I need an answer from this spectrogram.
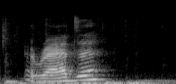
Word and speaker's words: read: secretary read his correspondence read red red his secretary read his correspondence but reads in present simple he said read his correspondence in present simple but read in past simple okay we swim in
